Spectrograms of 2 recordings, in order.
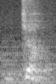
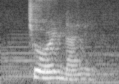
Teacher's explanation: Sumunod ay j halimbawa journal katulad ng sh ngunit ang vocal chords ay nagv-vibrate.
